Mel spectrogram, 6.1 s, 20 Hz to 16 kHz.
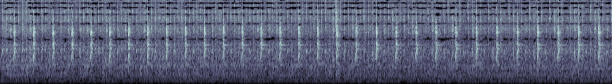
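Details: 1980 Mercedes-Benz 300 SD diesel idling with a sharp, steady knock a few times a second; injectors 1 and 3 already replaced and cracking lines doesn't cure it, so injector nailing ruled out; cause unknown.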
